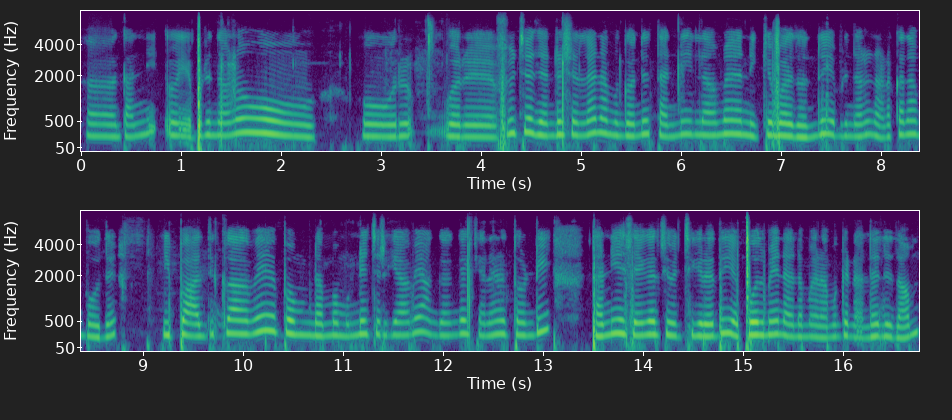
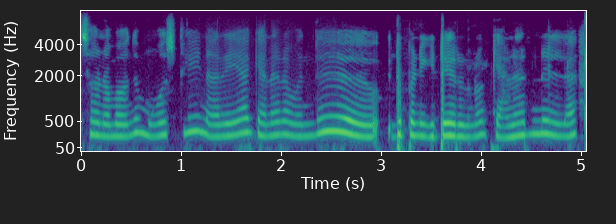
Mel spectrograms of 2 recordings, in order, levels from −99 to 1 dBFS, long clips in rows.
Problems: background sounds at intervals, low volume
